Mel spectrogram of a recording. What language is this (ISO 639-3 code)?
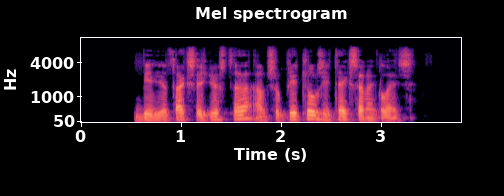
cat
